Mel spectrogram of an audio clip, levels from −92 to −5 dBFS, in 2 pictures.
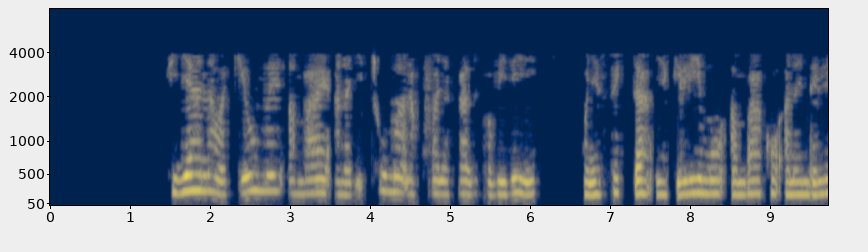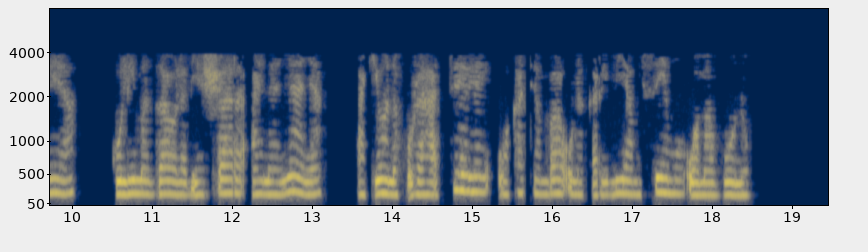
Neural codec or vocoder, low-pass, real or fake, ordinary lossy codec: none; 7.2 kHz; real; AAC, 16 kbps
